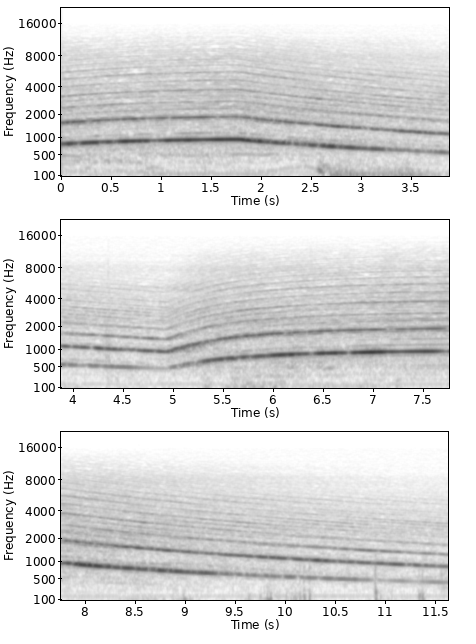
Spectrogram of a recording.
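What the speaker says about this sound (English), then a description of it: "those sirens are very, very loud indeed" A loud siren wails across Fremantle Oval at a community football grand final, a single sustained tone that rises and falls in long slow sweeps, clear and alone with only faint background noise.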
